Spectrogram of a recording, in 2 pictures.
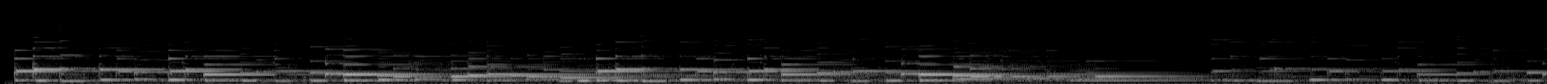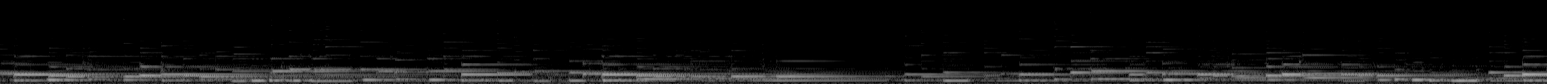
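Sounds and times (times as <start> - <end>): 
lute bourrée: 0.1 - 30.9.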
